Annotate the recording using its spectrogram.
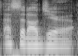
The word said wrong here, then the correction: Allegra: I'm sorry. – Is it a you Snow Allegra? Hold on. I'm just going. You know, I'm just going to find an interview with where they say her name. – Yeah, it's Allegra. It's Allegra.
